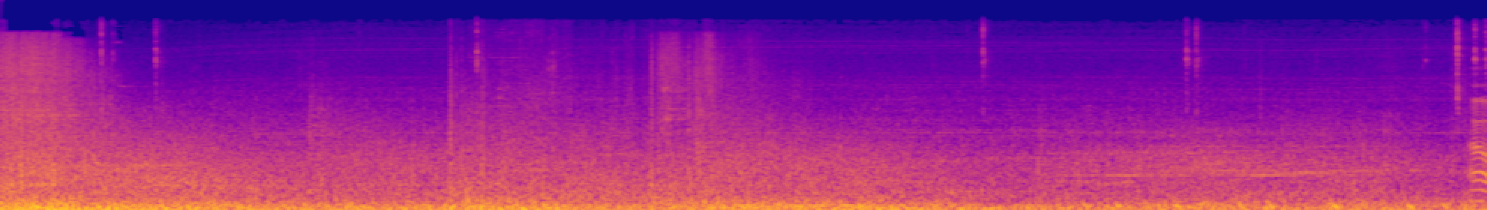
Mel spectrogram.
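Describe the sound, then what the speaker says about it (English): Repeated cannon volleys from a warship broadside in the space game Space Engineers, a dense run of booming blasts and rumbling impacts that fills the whole stretch, loud and continuous, with brief sharp cracks scattered through. "Oh, I love you, cannons."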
